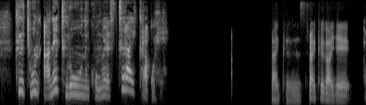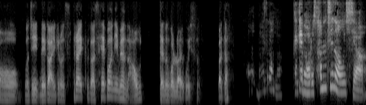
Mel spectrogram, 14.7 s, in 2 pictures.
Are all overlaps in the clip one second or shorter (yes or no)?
yes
